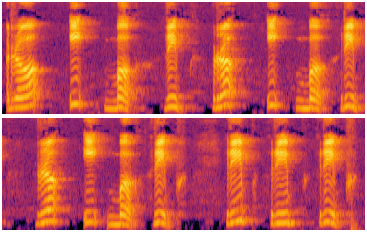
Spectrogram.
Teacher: आप यहाँ पे आई नहीं बोलोगे, आपको ई बोलना है, और वो भी शॉर्ट टाइम में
